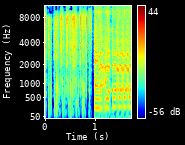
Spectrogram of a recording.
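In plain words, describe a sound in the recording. A woman shouts angrily.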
